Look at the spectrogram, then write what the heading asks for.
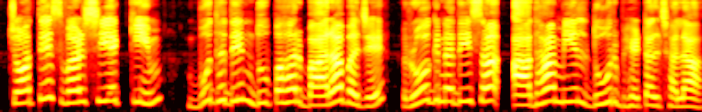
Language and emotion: Maithili, neutral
